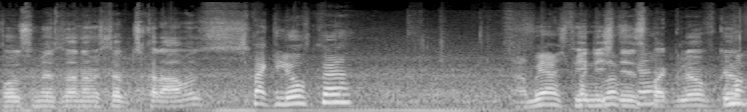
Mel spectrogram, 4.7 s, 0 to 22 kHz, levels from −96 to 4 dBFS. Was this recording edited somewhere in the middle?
no; 0 cuts

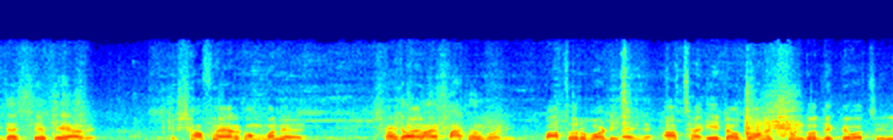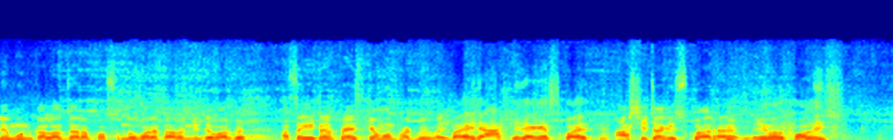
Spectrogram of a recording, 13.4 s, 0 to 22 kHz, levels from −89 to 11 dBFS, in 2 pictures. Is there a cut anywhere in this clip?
no; 0 cuts

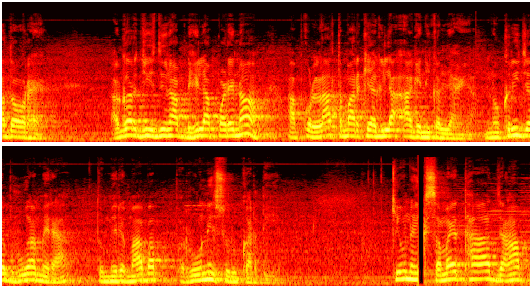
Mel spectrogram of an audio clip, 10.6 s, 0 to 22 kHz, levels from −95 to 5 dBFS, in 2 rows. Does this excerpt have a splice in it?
yes; 2 cuts; at 4.7 s, 9.4 s

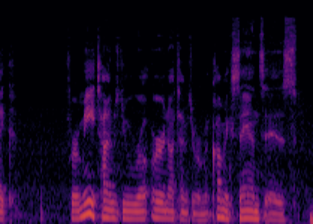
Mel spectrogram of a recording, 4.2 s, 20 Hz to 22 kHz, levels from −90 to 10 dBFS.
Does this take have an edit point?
no; 0 cuts

